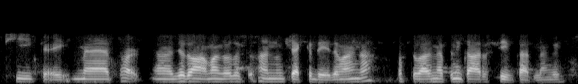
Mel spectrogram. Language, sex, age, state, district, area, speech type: Punjabi, male, 18-30, Punjab, Barnala, rural, conversation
